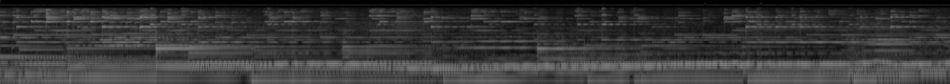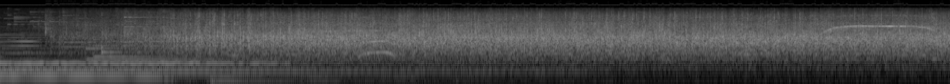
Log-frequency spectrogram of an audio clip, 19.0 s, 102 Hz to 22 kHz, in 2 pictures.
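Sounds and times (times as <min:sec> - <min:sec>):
held chord of accompaniment: 0:00.0 - 0:16.9
audience applauding: 0:09.9 - 0:19.0.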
